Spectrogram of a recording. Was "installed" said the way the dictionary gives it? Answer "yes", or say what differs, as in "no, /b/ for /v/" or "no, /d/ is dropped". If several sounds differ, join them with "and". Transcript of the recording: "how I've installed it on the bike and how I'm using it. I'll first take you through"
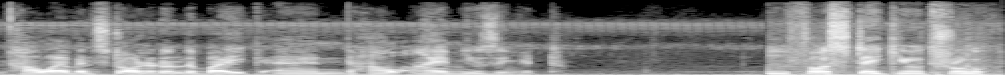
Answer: no, /d/ is dropped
